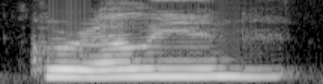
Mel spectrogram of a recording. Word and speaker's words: Corellian: You can add these Corellian hounds.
